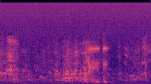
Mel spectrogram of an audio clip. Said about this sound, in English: Oh, goody, another frog.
